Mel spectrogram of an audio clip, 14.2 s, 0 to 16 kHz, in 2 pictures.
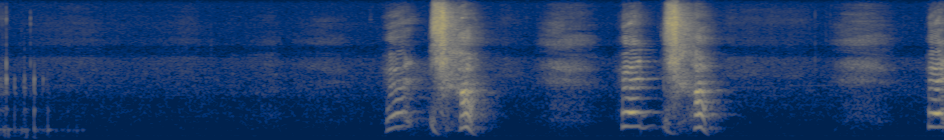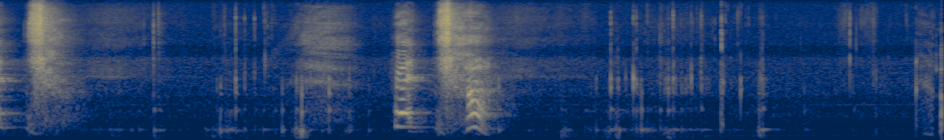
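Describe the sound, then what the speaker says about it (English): A sneeze bursts out during a live stream about Nintendo Switch 2 cases, preceded by a couple of sharp intakes and followed by several more bursty sniffs and breaths, close to the mic. "I'm gonna sneeze, guys."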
